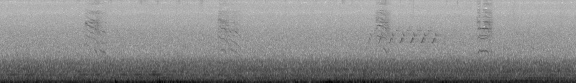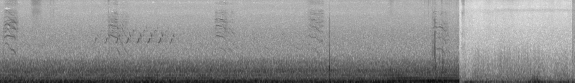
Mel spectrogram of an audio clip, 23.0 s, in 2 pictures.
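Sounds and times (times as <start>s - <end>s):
steady low rumble: 0.0s - 23.0s
wild birds calling: 1.6s - 2.2s, 4.3s - 4.9s, 7.4s - 10.1s, 11.5s - 12.2s, 13.2s - 18.2s, 19.8s - 20.7s.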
